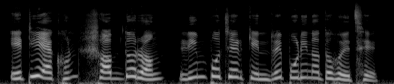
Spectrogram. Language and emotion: Bengali, neutral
